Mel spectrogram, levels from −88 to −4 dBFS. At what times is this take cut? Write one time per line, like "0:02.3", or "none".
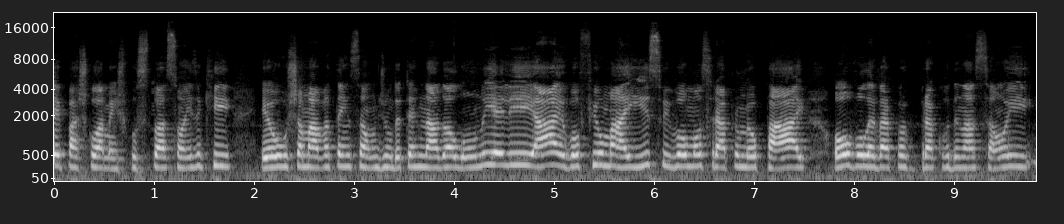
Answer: none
